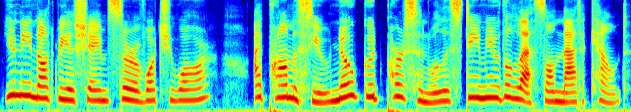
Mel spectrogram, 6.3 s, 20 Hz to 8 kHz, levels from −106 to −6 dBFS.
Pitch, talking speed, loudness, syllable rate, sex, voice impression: 260 Hz, 230 wpm, -18 LUFS, 5.4 syllables/s, female, gender-neutral, slightly young, tensed, powerful, bright, clear, intellectual, friendly, lively, slightly kind, slightly intense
